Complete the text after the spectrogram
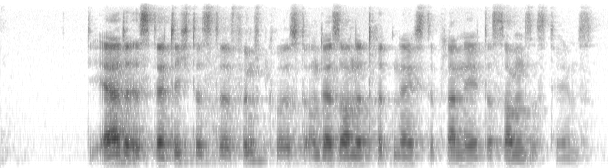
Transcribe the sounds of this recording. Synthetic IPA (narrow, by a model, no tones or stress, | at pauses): d̥ḭːʔeːɐɾəʔɪstd̥eːɐdɪçtəstəfʏnftɡ̥ʁ̥øːstəʊntd̥eːɐzɔnədʁɪtnɛːçstəpʰl̥aneːt̚d̥ɛsz̥ɔnən̩zʏstʰeːms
